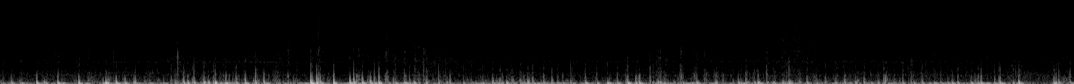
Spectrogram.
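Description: Fingertips tap on a hollow black foam mic windscreen held close to the microphone. The result is a rapid, steady stream of soft, muffled low thumps with almost no ring and nothing bright on top, over a faint low rumble.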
